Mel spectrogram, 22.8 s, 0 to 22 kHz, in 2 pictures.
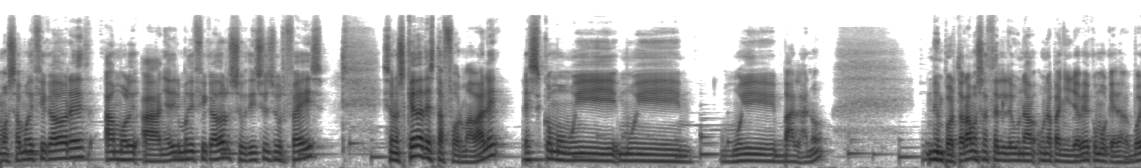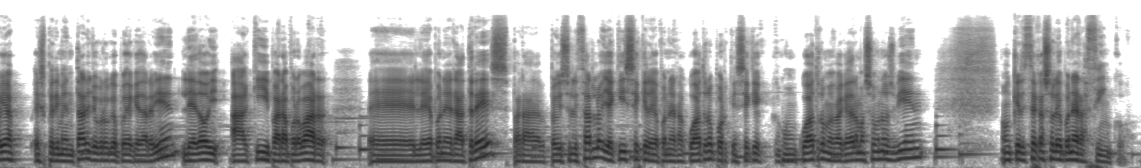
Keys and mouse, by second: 0.9-2.5 drag, 3.1-5.8 middle drag, 14.6-17.7 drag, 18.1 click, 19.0 click, 19.7 middle click, 20.5 middle click, 22.1 click, 22.7 middle click.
